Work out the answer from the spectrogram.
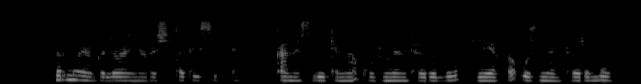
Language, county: Lithuanian, Vilnius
